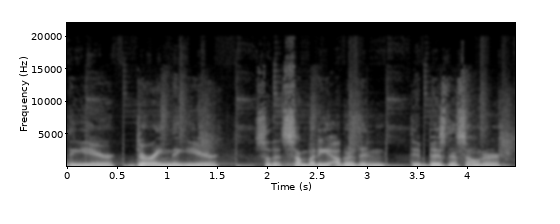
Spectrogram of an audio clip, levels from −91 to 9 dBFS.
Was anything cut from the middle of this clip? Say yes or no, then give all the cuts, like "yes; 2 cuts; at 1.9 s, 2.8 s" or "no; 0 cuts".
no; 0 cuts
